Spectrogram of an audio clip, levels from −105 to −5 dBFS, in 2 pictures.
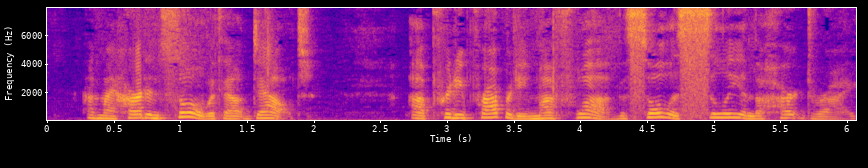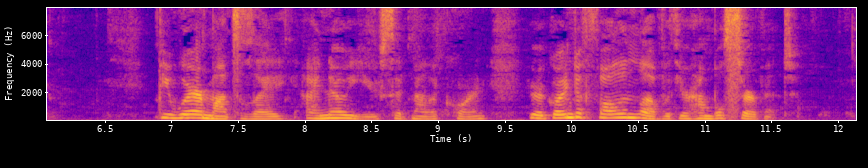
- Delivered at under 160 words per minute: No, average, 190 wpm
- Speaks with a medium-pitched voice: No, high, 205 Hz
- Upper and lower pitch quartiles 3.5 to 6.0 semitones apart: Yes, average, 5.3 semitones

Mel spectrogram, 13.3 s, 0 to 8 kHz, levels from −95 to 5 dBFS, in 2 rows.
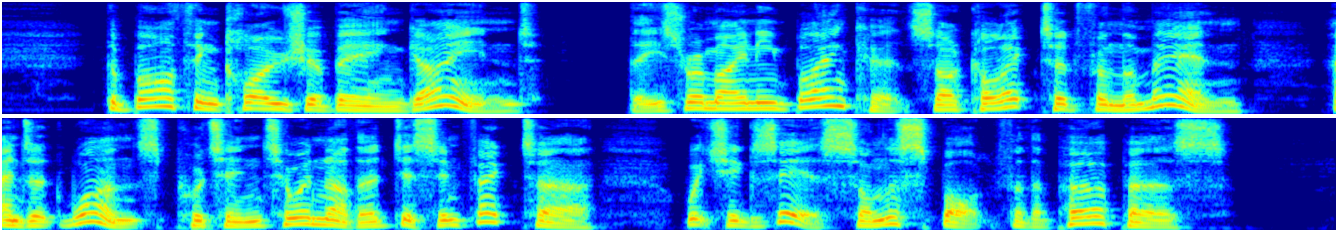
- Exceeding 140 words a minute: No, slow, 135 wpm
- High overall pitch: No, low, 135 Hz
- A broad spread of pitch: Yes, wide, 6.4 semitones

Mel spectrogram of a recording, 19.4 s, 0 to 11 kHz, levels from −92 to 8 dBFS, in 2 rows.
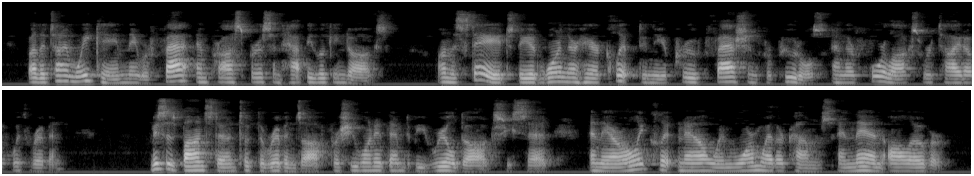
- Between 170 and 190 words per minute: No, fast, 205 wpm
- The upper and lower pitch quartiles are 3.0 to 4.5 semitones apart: No, narrow, 2.6 semitones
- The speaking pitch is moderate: Yes, medium, 155 Hz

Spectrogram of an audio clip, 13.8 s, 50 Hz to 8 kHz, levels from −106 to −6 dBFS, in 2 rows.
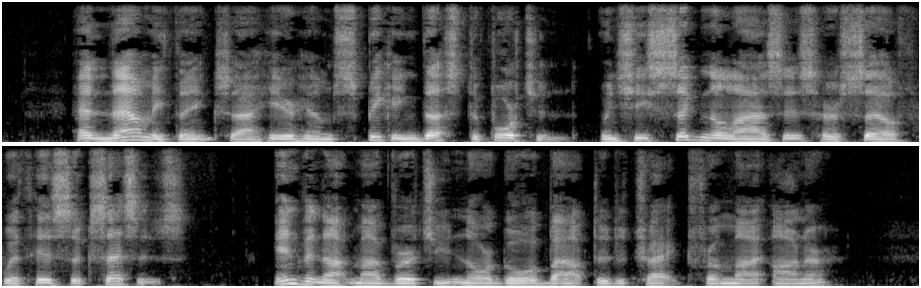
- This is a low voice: Yes, low, 130 Hz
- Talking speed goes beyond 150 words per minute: No, average, 140 wpm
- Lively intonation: No, average, 3.1 semitones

